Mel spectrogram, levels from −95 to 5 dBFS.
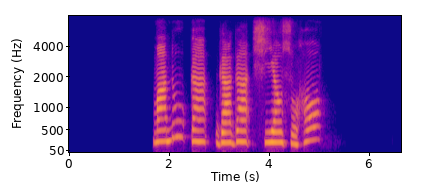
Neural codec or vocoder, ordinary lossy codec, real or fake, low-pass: autoencoder, 48 kHz, 128 numbers a frame, DAC-VAE, trained on Japanese speech; Opus, 16 kbps; fake; 7.2 kHz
